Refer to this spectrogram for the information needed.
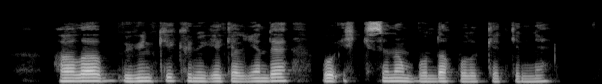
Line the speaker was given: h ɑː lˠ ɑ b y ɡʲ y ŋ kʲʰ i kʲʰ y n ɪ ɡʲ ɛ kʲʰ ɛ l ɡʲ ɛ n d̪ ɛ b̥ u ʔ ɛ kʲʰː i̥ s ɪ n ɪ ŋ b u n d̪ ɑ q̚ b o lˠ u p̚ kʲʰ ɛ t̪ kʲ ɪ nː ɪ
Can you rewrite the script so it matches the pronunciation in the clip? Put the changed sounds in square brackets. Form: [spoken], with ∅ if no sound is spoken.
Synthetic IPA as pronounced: h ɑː lˠ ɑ b y ɡʲ y ŋ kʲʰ i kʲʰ y n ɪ ɡʲ ɛ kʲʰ ɛ l ɡʲ ɛ n d̪ ɛ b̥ u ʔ [i] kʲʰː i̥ s ɪ n ɪ ŋ b u n d̪ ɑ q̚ b o lˠ u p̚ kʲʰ ɛ t̪ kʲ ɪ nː ɪ

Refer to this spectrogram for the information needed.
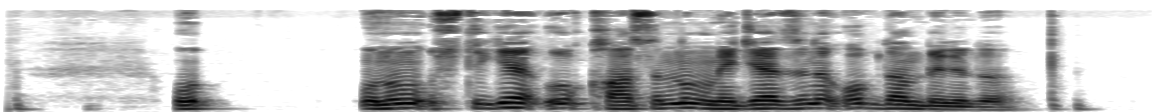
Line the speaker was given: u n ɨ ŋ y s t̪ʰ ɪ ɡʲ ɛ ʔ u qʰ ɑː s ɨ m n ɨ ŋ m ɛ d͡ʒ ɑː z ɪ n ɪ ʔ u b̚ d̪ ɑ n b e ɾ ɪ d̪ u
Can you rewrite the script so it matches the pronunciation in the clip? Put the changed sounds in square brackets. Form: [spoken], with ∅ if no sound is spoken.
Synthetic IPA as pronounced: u n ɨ ŋ y s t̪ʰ ɪ ɡʲ ɛ ʔ u qʰ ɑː s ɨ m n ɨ ŋ m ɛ d͡ʒ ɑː z ɪ n ɪ ʔ [o] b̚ d̪ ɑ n b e [l] ɪ d̪ u

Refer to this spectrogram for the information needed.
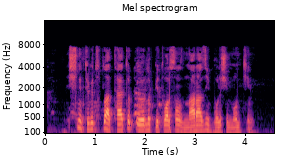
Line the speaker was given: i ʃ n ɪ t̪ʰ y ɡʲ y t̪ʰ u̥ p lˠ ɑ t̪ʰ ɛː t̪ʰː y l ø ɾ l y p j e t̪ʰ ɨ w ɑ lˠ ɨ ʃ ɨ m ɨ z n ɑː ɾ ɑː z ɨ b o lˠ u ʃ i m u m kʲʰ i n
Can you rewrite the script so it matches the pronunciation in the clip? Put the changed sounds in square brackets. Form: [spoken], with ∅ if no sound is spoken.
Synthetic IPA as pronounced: i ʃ n ɪ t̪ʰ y ɡʲ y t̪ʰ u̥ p lˠ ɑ t̪ʰ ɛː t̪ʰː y [ɾ] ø ɾ l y p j e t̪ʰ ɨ w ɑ lˠ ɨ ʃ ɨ [ŋ] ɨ z n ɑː ɾ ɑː z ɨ b o lˠ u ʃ i m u m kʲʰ i n

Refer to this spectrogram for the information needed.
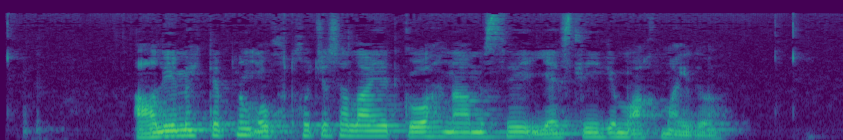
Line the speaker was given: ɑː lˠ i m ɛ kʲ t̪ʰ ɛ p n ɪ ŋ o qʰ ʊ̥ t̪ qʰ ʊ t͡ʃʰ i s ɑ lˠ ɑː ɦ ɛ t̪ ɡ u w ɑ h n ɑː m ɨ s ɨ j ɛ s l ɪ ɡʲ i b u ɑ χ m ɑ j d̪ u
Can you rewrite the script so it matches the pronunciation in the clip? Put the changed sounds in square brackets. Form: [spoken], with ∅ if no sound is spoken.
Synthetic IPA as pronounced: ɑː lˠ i m ɛ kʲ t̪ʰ ɛ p n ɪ ŋ o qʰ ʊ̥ t̪ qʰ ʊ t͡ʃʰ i s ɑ lˠ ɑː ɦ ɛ t̪ ɡ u w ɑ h n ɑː m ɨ s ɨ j ɛ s l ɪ ɡʲ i [m] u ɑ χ m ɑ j d̪ u

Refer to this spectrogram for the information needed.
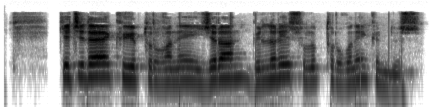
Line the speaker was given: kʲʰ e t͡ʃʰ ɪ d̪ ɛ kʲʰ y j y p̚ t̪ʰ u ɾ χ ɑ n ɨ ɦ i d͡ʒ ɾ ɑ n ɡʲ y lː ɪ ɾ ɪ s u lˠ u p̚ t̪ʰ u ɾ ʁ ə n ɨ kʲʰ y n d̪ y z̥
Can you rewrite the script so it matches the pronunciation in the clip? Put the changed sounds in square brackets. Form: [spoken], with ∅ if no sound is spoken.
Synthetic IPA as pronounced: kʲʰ e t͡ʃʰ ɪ d̪ ɛ kʲʰ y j y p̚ t̪ʰ u ɾ [ʁ] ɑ n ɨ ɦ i d͡ʒ ɾ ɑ n ɡʲ y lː ɪ ɾ ɪ s u lˠ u p̚ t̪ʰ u ɾ ʁ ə n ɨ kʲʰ y n d̪ y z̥

